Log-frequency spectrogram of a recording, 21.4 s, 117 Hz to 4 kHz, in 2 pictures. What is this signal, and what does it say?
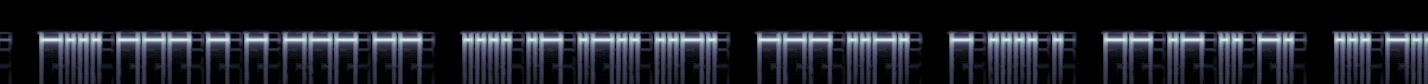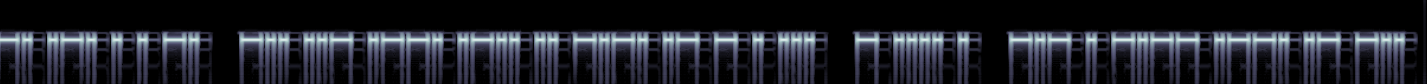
Morse code, heard as a keyed tone, about 25 wpm, 750 Hz. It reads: BOTTOM HALF OF THE MAIN SCREEN DUPLICATES THE KEYPAD
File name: Archive / 25 WPM / 25WPM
